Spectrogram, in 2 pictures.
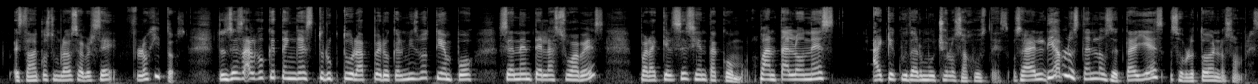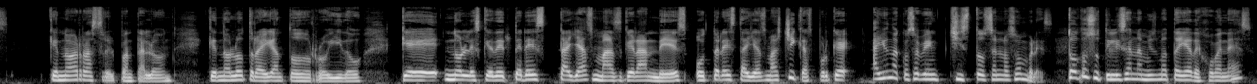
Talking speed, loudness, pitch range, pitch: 205 wpm, -15 LUFS, 190-240 Hz, 215 Hz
